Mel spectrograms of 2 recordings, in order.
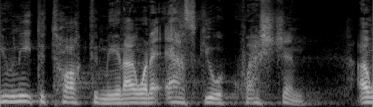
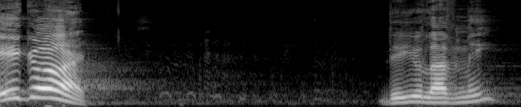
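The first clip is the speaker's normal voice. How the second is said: put-on very loud, slurring drunken drawl yelled; 13 dB louder than usual. Telling a joke where a drunk man yells to his friend, imitating a slurred drunken drawl. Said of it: "in a slurred, drunken drawl".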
